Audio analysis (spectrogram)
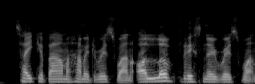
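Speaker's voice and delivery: ordinary talk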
